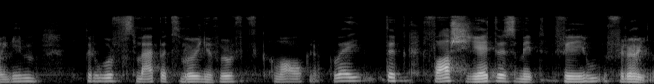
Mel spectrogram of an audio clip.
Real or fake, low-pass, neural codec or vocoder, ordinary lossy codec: fake; 9.9 kHz; autoencoder, 22.05 kHz, a latent of 192 numbers a frame, VITS, trained on one speaker; Opus, 64 kbps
